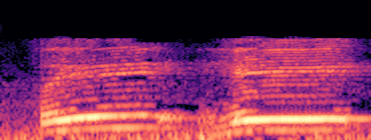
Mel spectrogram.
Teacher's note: بإمالة الطاء والهاء فيقرؤون هكذا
